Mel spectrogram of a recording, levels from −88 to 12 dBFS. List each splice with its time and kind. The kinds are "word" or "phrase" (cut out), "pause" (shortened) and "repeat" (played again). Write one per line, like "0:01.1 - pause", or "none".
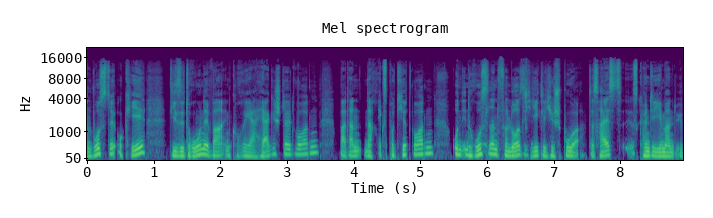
0:04.4 - word
0:06.6 - word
